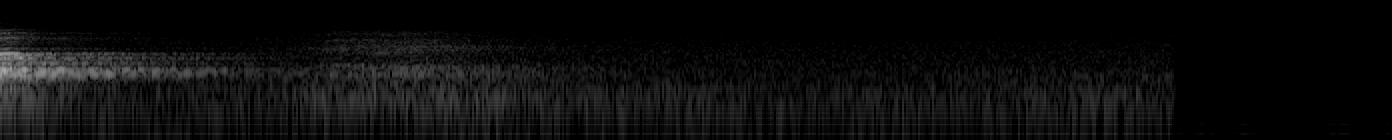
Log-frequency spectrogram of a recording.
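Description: A choir holds a last sung chord that rings out and fades in a large echoing hall.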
